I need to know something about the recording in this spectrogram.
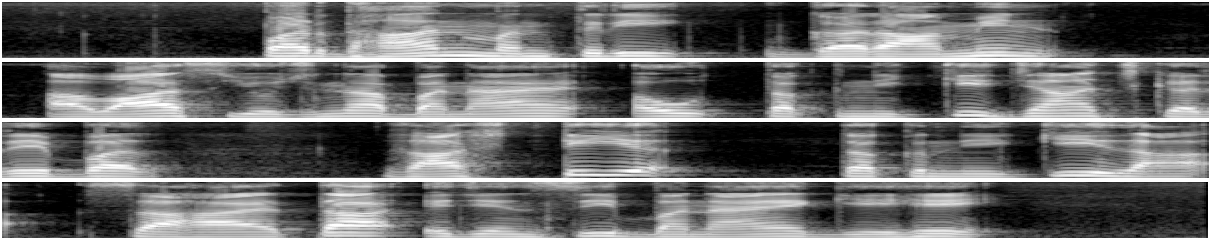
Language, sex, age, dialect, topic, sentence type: Chhattisgarhi, male, 18-24, Western/Budati/Khatahi, banking, statement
